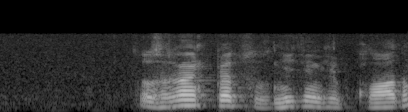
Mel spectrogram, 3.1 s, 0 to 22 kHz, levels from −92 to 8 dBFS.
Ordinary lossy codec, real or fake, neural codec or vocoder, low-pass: AAC, 32 kbps; real; none; 7.2 kHz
